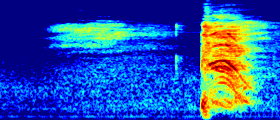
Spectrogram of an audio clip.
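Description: A man coughs once, short and sharp, about one and a half seconds in, after a quiet pause.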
